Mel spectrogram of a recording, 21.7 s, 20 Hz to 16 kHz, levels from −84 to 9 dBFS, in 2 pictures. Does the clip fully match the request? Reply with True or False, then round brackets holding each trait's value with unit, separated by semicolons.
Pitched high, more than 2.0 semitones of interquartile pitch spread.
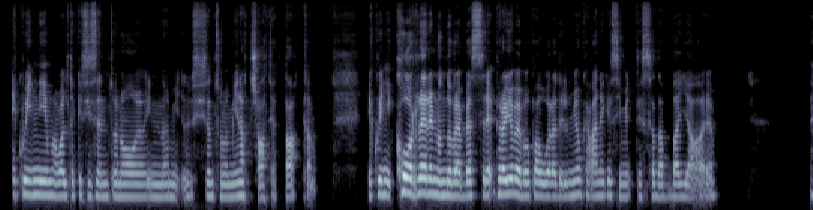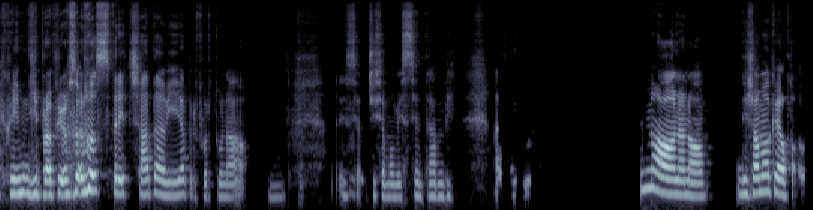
True (205 Hz; 2.5 semitones)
